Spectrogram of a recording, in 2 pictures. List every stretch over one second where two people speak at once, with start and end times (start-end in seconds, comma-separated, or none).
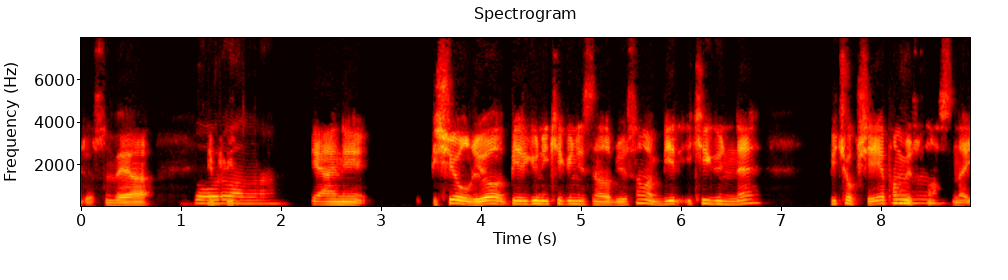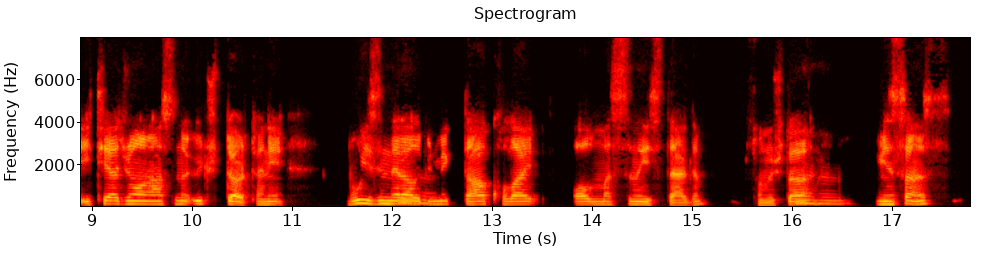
none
